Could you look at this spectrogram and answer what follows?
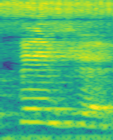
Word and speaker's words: fission: gamma rays all right that is nuclear fission it kind of rhymes with division so that might help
